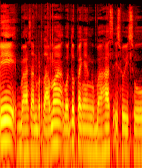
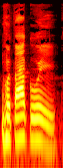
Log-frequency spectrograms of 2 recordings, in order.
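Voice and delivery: loud, slow and drawn out; slow emphatic; 5 semitones higher, 11 dB louder, much slower than usual. Shown as a demonstration. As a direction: spell out Ngotak kuy slowly and loudly. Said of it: "apa tadi?".

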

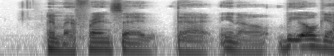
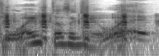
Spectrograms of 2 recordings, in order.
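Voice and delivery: higher, sing-song mock of the guy; mocking taunt; 4 dB louder than usual. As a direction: taunt him the way people online did. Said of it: "People are like".

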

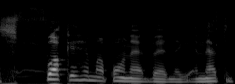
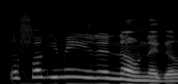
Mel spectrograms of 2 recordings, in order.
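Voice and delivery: much higher, incredulous comeback; indignant retort; 11 semitones higher than usual. Retold or imitated. Sister to nonchalant brother, high indignant retort. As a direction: throw it back at him, high and indignant.

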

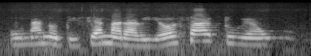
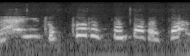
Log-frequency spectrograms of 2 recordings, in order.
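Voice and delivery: much higher, bright mock voice of the lab tech; imitating lab technician; 12 semitones higher than usual. Lab tech telling the doctor the news, high mock voice. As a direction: pitch up high to play the cheerful tech.

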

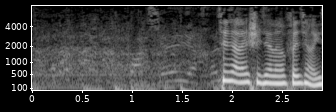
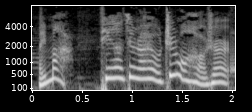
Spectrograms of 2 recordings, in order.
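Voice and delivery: higher-pitched acted astonishment; retold amazement; 6 semitones higher, faster than usual. Farmer finds a free rabbit, mock-amazed. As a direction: play a farmer marvelling at his luck. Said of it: "这农夫很惊奇啊".

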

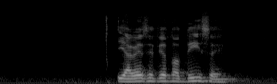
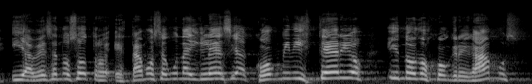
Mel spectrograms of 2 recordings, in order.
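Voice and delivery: louder, higher, preaching with full force; 6 semitones higher, 6 dB louder than usual. Acted. Pastor urging his church to gather, full preaching force. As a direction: rise up and press it on the congregation.

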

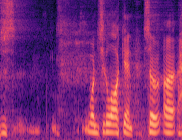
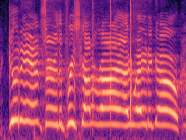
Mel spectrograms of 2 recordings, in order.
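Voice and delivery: much higher, hyped host voice; game show host; 10 semitones higher, 5 dB louder than usual. Pretend. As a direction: sell it like a TV host.

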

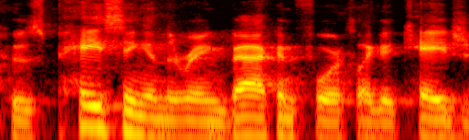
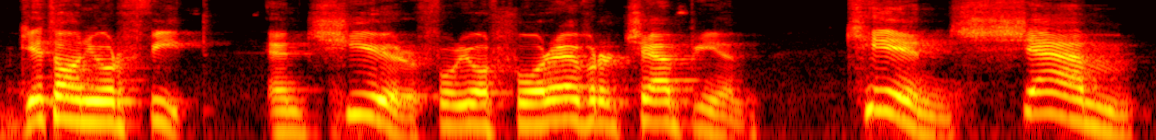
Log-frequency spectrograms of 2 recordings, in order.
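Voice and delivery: Lana's hype speech; 5 semitones higher than usual. Acted. Lana hyping her champion.

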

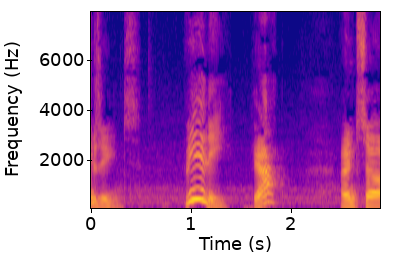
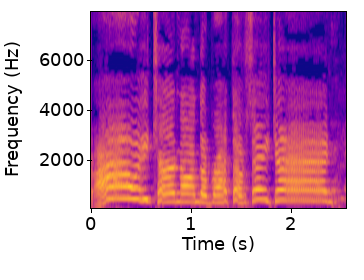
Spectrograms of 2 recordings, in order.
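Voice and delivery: horrified shout; 10 semitones higher than usual. Acted. Dramatic climax of story.

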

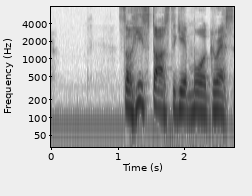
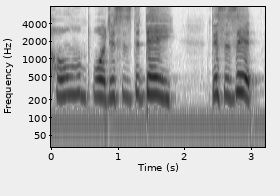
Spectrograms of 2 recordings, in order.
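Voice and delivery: put-on higher, giddy eager teen; eager boy; 8 semitones higher than usual. Young guy on a date, thrilled about his first time, excited. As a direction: sound like it's finally your big day. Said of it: "And he's just like".

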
